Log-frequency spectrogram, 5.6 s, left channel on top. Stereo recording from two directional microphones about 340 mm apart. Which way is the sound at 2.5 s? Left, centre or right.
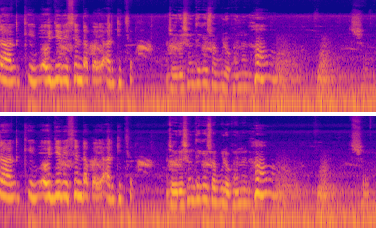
Centre.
